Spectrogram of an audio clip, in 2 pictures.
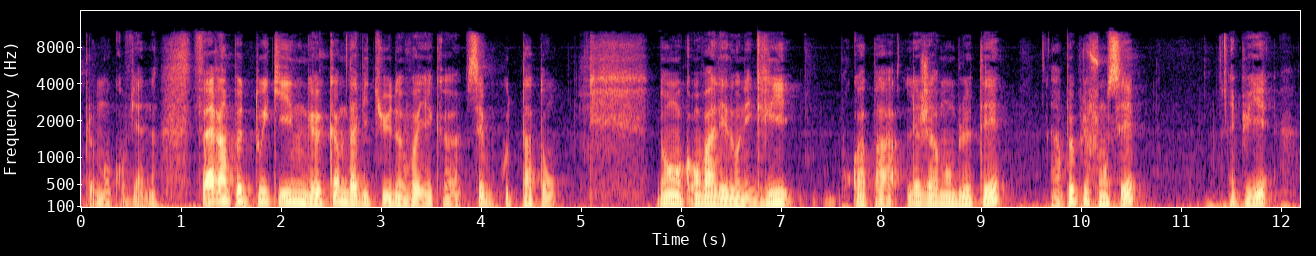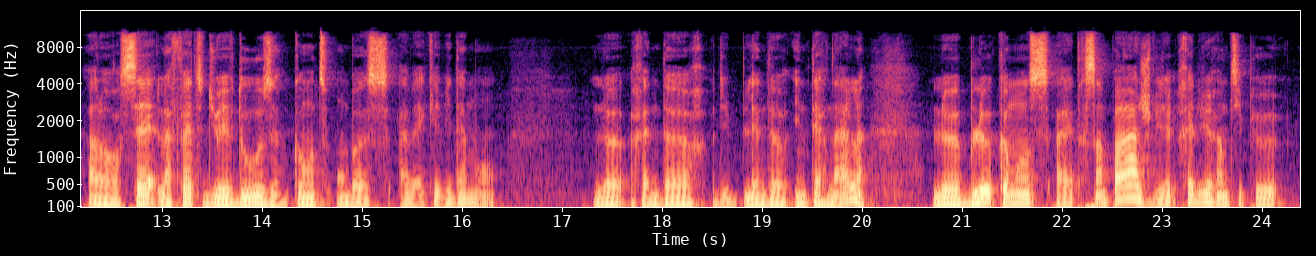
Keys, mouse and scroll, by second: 0.2 right click, 1.1 click, 2.1 scroll down 3, 2.7 click, 9.0 ctrl+s, 20.6 Escape, 21.4 click, 22.4 click.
